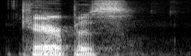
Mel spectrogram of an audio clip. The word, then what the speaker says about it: carapace: Carapace. – Yeah. Carapace. – Yeah, I mean, you were close. You put emphasis in a weird way that made it seem dirty.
